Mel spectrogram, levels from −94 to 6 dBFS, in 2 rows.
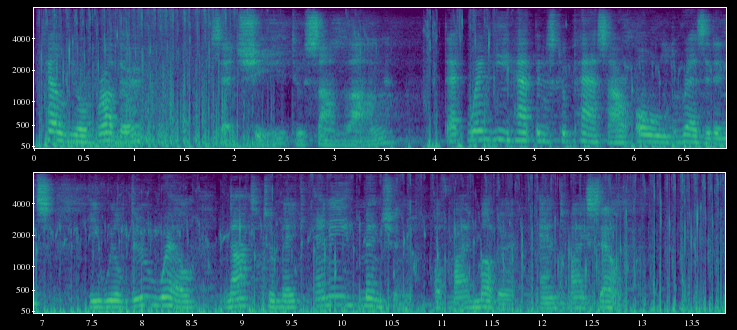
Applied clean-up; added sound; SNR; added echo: none; Gurgling / Liquid; 5 dB; reverberation time 2.4 s.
